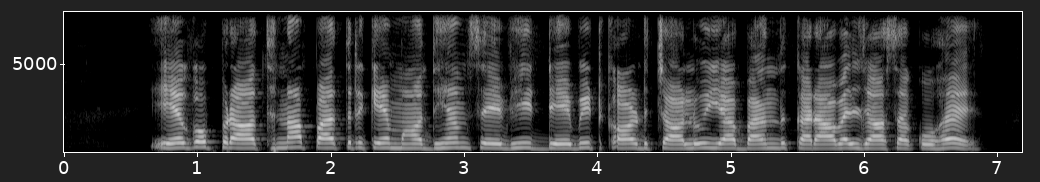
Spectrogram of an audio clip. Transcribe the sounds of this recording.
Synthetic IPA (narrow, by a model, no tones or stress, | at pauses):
eːɡopɾaːɾt̪ʰənapət̪ɾəkemaːd̪ʱjəmsebʱiɖeːbɪʈkaːɾɖt͡ʃaːlujabə̃nd̪kəɾaːwəld͡ʒaːsəkoɦɛː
